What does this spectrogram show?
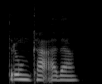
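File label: "truncada", Sardinian, female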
